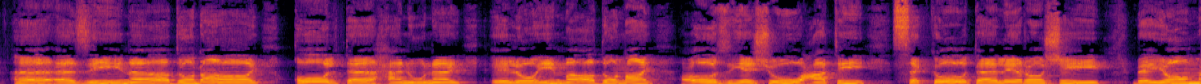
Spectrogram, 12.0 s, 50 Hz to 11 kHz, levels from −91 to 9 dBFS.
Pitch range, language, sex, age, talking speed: 185-225 Hz, Hebrew, male, 40-59, 55 wpm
